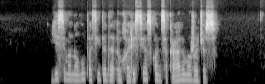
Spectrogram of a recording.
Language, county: Lithuanian, Vilnius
